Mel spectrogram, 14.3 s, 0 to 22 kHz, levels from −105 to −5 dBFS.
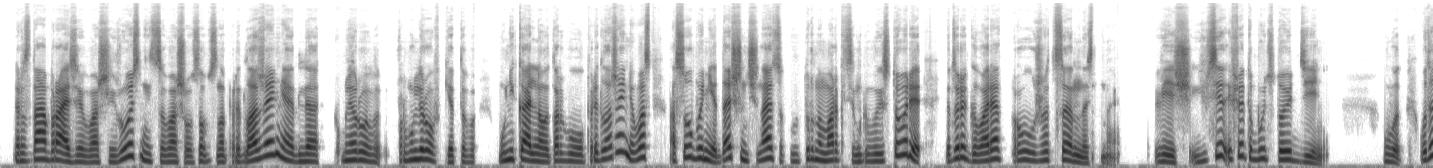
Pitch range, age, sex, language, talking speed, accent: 165-220 Hz, 20-39, female, Russian, 150 wpm, native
